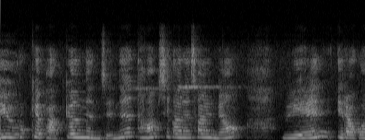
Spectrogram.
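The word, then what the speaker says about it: 远: 그리고 멀다라고 했을 때는 중국어로 이렇게 표현을 하는데 여기 왜 이렇게 바뀌었는지는 다음 시간에 설명, 위엔이라고 하지 위안이라고는 하지 않습니다.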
